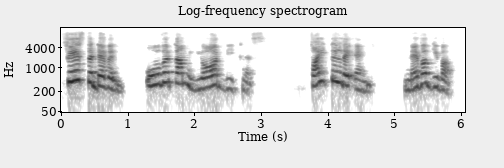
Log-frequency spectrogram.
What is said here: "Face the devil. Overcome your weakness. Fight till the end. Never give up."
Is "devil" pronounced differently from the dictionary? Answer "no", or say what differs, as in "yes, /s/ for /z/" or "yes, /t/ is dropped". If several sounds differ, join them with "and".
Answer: no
